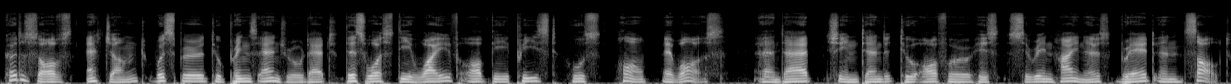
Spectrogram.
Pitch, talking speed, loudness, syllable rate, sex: 125 Hz, 145 wpm, -19 LUFS, 4.1 syllables/s, male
